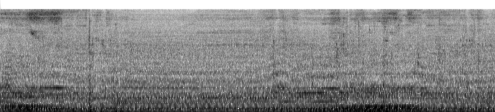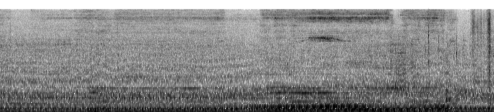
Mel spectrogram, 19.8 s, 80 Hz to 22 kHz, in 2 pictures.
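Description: Kobelco SK17SR mini excavator running while it digs, heard from the operator's seat: a steady diesel engine drone, with hydraulic whines that swell and fade as the boom and bucket move, and an occasional light knock.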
